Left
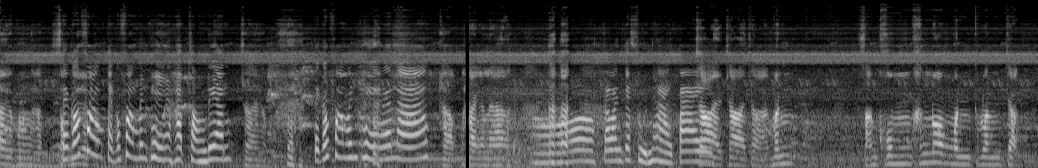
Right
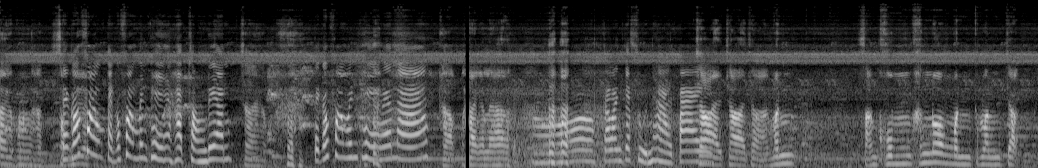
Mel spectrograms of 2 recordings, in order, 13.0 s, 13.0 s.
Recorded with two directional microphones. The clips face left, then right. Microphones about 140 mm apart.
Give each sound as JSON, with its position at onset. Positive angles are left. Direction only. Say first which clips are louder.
{"t": 0.0, "sound": "speech", "louder": "left 1 dB", "side_deg": 5}
{"t": 10.8, "sound": "speech", "louder": "right 1 dB", "side_deg": 0}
